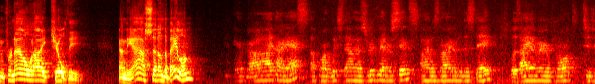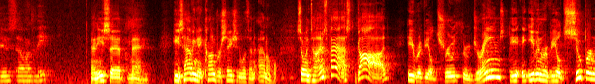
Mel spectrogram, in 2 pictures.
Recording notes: Sermon delivered at Pilgrim Baptist Church. Pilgrim Baptist Church, a bible-believing, independent Baptist church.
